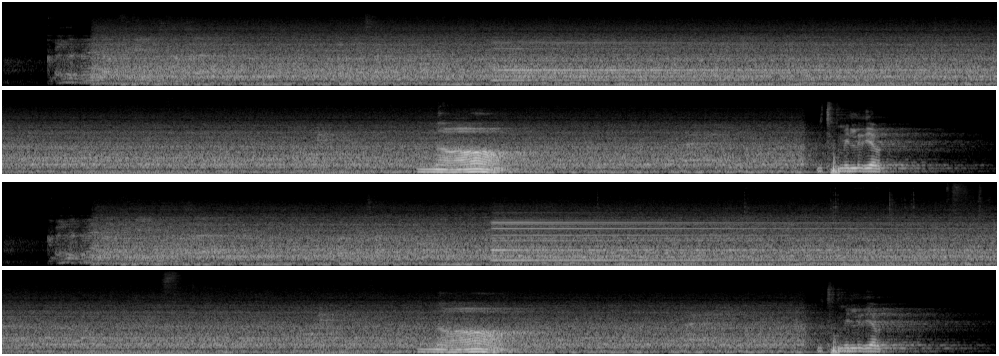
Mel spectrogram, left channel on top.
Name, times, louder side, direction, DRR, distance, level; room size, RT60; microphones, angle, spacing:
voice 1, 0.5-2.1 3.3-4.4 7.1-8.1 8.5-9.5 11.0-11.5 12.1-13.6 16.7-17.4, left 1 dB, 75° left, -5 dB, 6.8 m, -38 dB
sound 1, 0.9-18.0, left 1 dB, 15° left, 1.1 m, -30 dB
Clock, 4.9-13.8, right 2 dB, 50° right, 1.1 m, -34 dB
voice 2, 14.1-15.0 18.2-18.7, left 3 dB, 60° left, 7 dB, 0.9 m, -20 dB
23.0 x 18.5 x 8.4 m, 2.5 s
head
